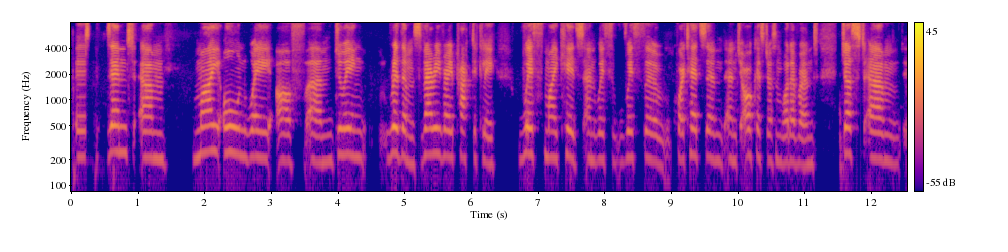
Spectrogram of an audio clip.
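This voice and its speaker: A woman's voice: medium pitch, steady tone, measured pace, a bit bright. A woman hosting an online music-teaching webinar, chatting casually with many fillers and restarts over a video call. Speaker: webinar host and music tutor.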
